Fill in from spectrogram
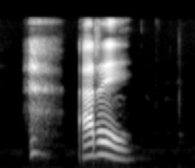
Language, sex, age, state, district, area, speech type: Santali, female, 45-60, West Bengal, Bankura, rural, read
